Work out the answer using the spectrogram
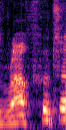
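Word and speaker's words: Ralf Hütter: Is that last week we put in an interview with Ralph Hutter of Kraftwerk.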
